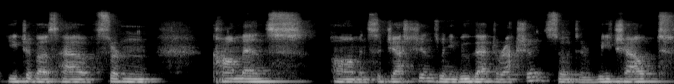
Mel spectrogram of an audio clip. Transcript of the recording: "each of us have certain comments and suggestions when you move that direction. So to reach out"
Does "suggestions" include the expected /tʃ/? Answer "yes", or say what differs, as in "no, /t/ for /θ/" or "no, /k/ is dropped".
yes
